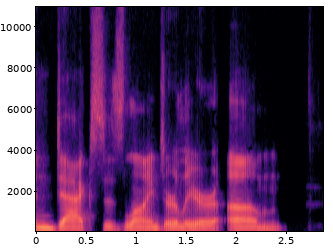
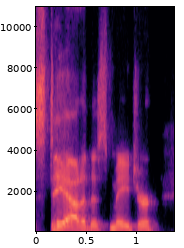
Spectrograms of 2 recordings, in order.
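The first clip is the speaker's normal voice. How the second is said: mock authoritative, curt, dismissive tone; 2 semitones lower than usual. Quoting a character's line from a scene: imitating a dismissive, authoritative order. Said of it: "just very dismissively and authoritatively".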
